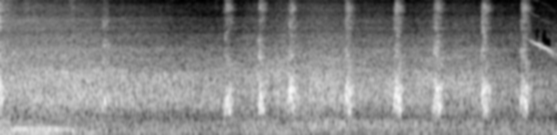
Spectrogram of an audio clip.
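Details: French Bulldog bullying and fighting with its brother: a run of about eight short, clipped barks, roughly every half second in the second half, over constant background hum and shuffling.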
